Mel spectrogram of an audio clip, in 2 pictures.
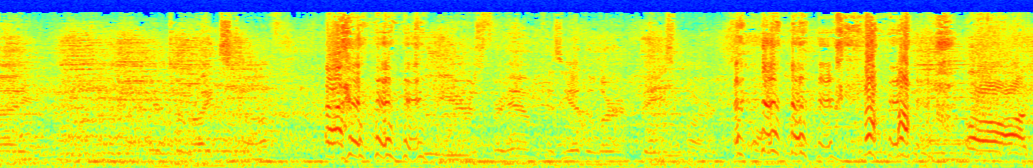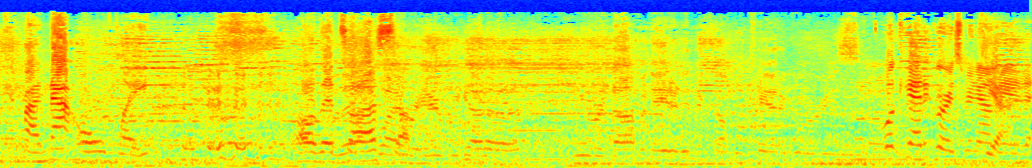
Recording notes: The Nooner Show Live from the Detroit Music Awards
